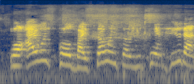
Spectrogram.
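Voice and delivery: ordinary talk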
